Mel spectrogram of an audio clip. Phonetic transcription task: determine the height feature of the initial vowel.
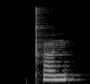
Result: low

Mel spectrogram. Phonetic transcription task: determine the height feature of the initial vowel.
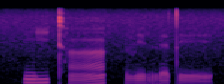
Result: high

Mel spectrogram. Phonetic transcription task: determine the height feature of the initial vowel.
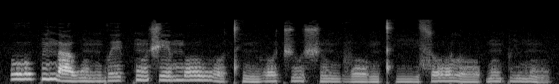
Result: mid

